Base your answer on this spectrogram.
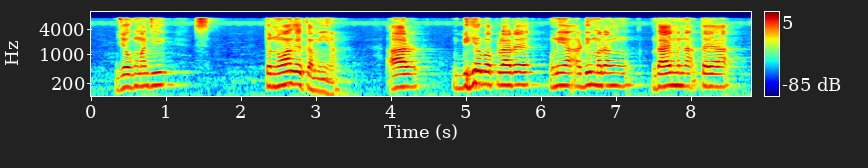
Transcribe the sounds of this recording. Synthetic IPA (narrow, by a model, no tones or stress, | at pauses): d͡ʒoɡmãd͡ʒi | t̪ɔnɔwãɡɛkəmijã̰ | aɾ | biɦebaplaɾɛunijaʔəɖimɛɾəŋd̪ajmɛnaʔt̪əja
